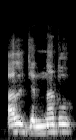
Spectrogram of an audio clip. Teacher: جیم حرف قمری ہے تو الف لام لام بولنے میں آئے گا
